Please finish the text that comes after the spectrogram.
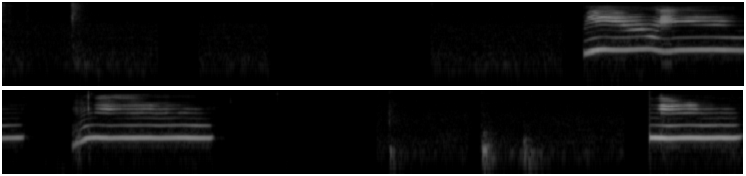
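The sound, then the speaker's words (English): Three drawn-out, high-pitched kitten meows ring out loud, separated by pauses filled with faint rustling and soft clicks, with no talking; the kittens are in a box. “Yeah, cute little kittens.”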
